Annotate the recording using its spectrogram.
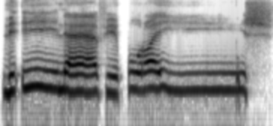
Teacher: এখানে একটা খুব সুন্দর কায়দা, যেটা হলো র ইয়া দেবার রয় ইয়াই লিন, ইয়াই লিনের পরে শিনের উপরে থামতে হচ্ছে, সাকিন করতে হচ্ছে। ইয়াই লিনের পরে শিনের উপরে সাকিন করার কারণে এখানেও মাদ্দে আরজি ওয়াকফি লিনই হবে। তাই এখানে 3 আলিফ পরিমাণ টান দিয়ে পড়তে হবে। লিইলাফি কুরাইশ, টান দেন শেষে।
